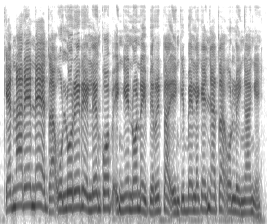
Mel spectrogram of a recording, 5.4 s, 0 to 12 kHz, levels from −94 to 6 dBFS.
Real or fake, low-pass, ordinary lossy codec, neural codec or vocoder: real; 10.8 kHz; Opus, 64 kbps; none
